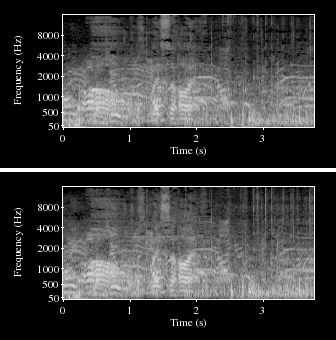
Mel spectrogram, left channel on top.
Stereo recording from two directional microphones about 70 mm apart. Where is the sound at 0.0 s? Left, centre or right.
Centre.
